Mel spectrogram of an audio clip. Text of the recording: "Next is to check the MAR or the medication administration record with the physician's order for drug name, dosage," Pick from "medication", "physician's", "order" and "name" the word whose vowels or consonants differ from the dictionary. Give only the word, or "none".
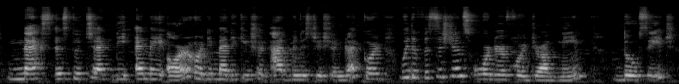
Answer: physician's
